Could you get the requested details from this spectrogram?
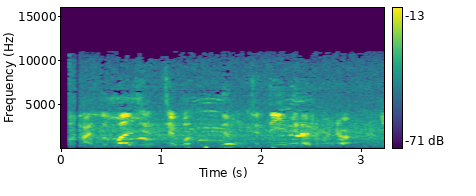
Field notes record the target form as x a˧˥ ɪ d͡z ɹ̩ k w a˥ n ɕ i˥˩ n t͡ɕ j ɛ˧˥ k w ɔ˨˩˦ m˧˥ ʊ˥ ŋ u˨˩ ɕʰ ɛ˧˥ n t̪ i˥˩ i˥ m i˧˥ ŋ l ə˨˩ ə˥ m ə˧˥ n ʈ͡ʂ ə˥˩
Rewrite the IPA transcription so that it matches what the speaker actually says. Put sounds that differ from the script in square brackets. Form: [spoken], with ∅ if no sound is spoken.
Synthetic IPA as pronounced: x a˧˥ ɪ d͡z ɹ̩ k w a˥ n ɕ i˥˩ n t͡ɕ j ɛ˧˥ k w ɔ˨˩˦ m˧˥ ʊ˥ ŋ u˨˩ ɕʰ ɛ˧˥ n t̪ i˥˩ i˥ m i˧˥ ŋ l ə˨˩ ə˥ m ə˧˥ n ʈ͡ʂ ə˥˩

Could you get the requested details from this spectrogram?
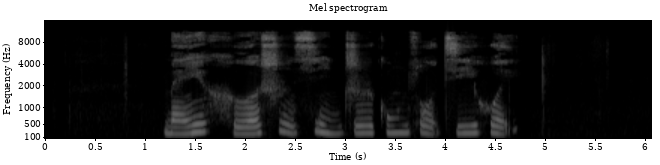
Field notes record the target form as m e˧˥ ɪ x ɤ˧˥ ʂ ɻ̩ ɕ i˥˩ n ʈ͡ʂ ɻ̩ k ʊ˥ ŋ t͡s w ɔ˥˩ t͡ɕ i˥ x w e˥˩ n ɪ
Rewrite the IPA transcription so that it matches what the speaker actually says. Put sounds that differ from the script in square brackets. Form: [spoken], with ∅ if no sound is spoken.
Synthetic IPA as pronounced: m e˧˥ ɪ x ɤ˧˥ ʂ ɻ̩ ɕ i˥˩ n ʈ͡ʂ ɻ̩ k ʊ˥ ŋ t͡s w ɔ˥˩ t͡ɕ i˥ x w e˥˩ [∅] ɪ

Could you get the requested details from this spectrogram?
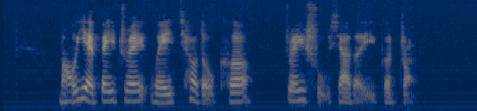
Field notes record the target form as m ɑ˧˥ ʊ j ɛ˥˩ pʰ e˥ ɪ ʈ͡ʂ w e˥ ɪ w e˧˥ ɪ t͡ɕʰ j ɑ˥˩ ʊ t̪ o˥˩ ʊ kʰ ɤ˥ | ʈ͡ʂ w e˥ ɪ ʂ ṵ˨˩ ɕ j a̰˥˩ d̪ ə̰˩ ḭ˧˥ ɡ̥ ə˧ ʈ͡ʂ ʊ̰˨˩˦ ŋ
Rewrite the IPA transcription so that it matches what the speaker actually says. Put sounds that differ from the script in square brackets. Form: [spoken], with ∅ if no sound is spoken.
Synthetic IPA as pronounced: m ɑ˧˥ ʊ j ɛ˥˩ [p] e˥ ɪ ʈ͡ʂ w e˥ ɪ w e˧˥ ɪ t͡ɕʰ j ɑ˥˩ ʊ t̪ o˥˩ ʊ kʰ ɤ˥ | ʈ͡ʂ w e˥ ɪ ʂ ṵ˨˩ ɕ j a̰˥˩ d̪ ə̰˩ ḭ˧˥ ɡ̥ ə˧ ʈ͡ʂ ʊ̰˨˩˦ ŋ

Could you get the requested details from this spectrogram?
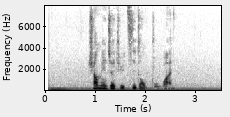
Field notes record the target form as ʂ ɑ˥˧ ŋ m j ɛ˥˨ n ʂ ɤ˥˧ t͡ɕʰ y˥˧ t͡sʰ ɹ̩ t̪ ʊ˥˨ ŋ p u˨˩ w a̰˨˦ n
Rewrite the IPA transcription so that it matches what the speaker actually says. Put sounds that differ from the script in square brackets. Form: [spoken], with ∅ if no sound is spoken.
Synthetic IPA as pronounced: ʂ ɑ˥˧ ŋ m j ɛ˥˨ n [ʈ͡ʂ] ɤ˥˧ [t͡ɕ] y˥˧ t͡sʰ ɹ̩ t̪ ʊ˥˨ ŋ p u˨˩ w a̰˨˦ n

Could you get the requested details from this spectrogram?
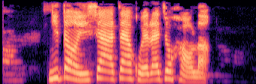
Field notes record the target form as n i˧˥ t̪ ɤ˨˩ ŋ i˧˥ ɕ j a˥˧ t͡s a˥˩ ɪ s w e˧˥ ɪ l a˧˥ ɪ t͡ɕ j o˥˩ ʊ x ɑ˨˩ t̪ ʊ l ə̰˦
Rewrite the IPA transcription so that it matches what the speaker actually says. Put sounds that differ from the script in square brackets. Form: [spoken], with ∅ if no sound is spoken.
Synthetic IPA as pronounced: n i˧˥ t̪ ɤ˨˩ ŋ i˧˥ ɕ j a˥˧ t͡s a˥˩ ɪ [x] w e˧˥ ɪ l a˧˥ ɪ t͡ɕ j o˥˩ ʊ x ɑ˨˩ [∅] ʊ l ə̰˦

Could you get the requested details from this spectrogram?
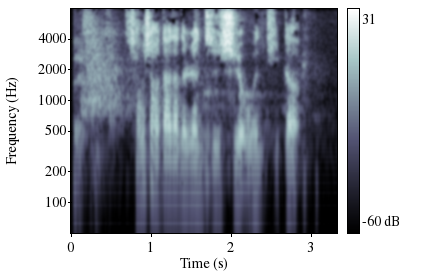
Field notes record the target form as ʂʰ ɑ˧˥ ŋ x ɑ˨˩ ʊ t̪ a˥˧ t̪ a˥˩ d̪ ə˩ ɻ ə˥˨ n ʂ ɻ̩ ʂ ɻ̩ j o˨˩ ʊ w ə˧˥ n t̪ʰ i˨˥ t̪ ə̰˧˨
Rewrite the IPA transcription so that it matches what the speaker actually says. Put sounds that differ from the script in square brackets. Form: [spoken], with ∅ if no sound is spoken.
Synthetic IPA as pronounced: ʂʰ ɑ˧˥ ŋ [ʂ] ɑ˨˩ ʊ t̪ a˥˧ t̪ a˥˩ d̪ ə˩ ɻ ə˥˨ n [ʈ͡ʂ] ɻ̩ ʂ ɻ̩ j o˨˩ ʊ w [ə˥˩] n t̪ʰ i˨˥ [d̪] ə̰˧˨

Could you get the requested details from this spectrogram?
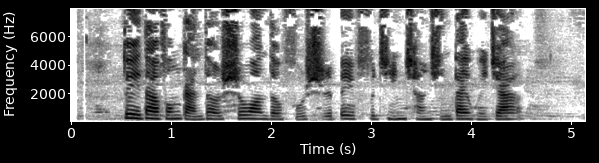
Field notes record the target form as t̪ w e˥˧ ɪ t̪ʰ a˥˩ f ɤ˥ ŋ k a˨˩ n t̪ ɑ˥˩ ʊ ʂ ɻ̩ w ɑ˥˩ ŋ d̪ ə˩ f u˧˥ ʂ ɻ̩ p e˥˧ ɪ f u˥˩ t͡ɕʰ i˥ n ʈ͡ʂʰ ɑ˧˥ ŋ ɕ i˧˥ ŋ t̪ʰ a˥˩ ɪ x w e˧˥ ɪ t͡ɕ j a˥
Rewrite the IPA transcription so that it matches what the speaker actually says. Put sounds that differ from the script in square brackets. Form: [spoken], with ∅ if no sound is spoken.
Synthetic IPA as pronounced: t̪ w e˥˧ ɪ [t̪] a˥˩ f ɤ˥ ŋ k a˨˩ n t̪ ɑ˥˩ ʊ ʂ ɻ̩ w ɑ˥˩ ŋ d̪ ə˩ f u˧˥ ʂ ɻ̩ p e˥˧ ɪ f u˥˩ t͡ɕʰ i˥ n ʈ͡ʂʰ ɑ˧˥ ŋ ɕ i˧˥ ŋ [t̪] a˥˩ ɪ x w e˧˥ ɪ t͡ɕ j a˥

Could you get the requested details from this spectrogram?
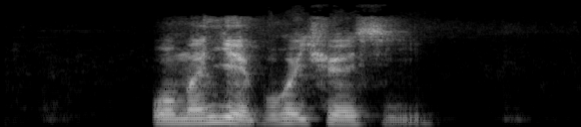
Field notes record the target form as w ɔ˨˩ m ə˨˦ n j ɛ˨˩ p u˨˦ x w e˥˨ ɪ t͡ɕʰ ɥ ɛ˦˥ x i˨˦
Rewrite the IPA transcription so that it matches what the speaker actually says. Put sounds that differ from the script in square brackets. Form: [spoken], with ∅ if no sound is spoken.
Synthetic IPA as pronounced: w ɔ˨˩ m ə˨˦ n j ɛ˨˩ p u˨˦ x w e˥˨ ɪ t͡ɕʰ ɥ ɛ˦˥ [ɕ] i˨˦

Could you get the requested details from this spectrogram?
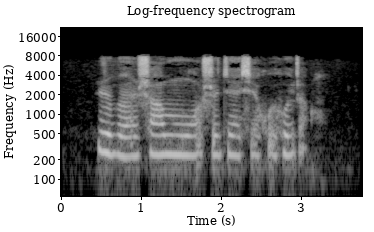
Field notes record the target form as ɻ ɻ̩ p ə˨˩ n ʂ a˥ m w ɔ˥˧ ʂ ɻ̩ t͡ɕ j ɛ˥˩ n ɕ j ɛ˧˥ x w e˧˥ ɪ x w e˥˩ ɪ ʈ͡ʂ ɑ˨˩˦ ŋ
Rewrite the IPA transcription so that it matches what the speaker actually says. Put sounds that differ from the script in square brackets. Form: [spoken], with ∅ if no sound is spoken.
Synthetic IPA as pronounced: ɻ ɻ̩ p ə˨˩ n ʂ a˥ m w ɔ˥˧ ʂ ɻ̩ t͡ɕ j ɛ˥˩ n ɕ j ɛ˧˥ x w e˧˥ ɪ x w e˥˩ ɪ ʈ͡ʂ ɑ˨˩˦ ŋ

